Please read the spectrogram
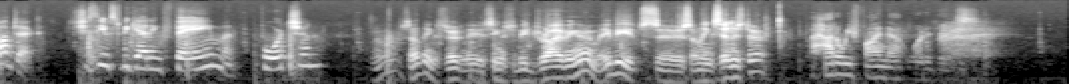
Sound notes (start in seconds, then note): none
